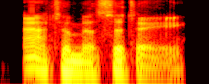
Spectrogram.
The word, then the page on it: atomicity: British English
